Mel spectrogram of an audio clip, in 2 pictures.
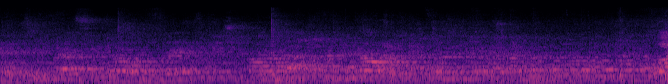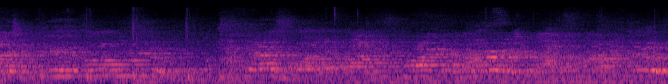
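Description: Indistinct chatter of several voices, children's among them, overlapping in a large gym hall. It grows busier about halfway through, with a few light knocks.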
